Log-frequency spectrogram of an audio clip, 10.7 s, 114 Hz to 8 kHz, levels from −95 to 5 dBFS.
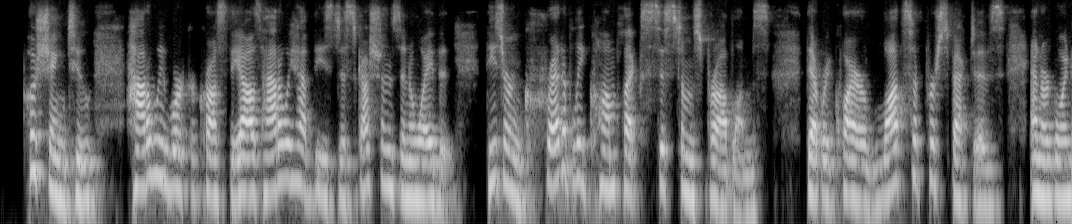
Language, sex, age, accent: English, female, 50-69, American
